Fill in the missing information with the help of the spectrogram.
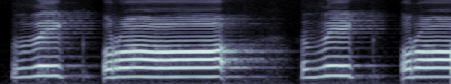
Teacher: रा को मोटा रख रहे, और जब हम ज़ाल को काफ में मिलाएंगे आवाज़ स्टक हो जाएगी, लौटती हुई मालूम ना हो।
